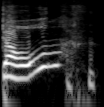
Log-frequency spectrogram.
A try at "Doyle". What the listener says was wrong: Doyle. You said dough. You said dough whip. Because the way you said it, you said dough whip. And I thought she said like dough whip.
